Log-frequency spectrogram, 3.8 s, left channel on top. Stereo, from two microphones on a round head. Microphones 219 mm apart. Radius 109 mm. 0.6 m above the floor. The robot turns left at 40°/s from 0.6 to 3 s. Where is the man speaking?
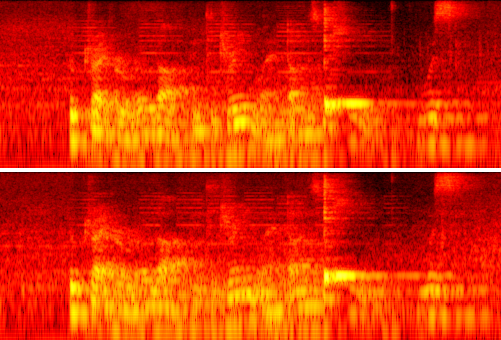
20° left (ahead or behind), 0.7 m; by 3.4 s 10° left (ahead or behind), 0.7 m.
